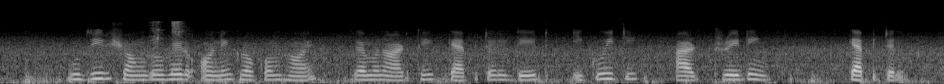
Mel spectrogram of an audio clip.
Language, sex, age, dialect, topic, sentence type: Bengali, female, 18-24, Standard Colloquial, banking, statement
